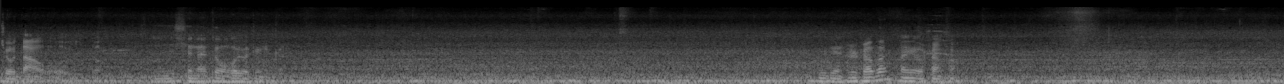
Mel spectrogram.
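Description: An electric train rumbles as it rolls out of a station.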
